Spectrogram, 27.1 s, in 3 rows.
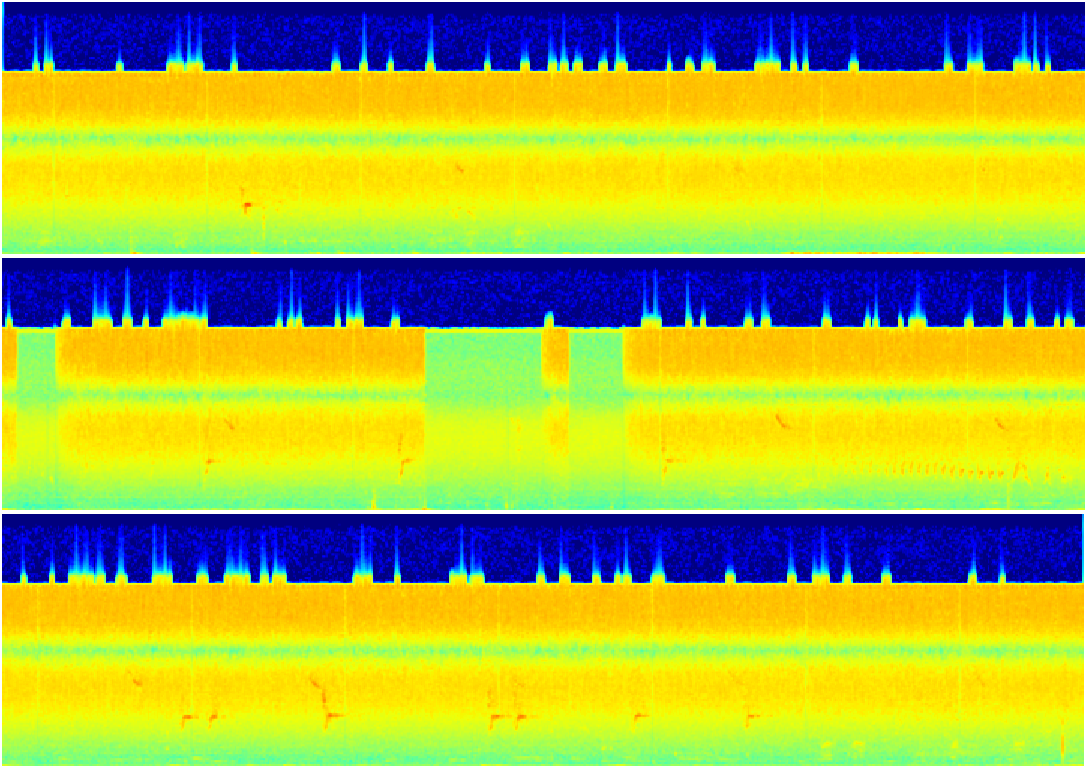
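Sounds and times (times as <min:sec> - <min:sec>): steady microphone hiss: 0:00.0 - 0:27.0
small birds chirping: 0:01.0 - 0:04.6, 0:12.1 - 0:12.6, 0:14.4 - 0:18.3, 0:19.0 - 0:21.2, 0:22.0 - 0:27.0.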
